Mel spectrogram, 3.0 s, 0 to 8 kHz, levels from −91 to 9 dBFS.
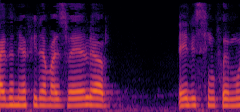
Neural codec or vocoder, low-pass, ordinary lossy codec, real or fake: codec, 16 kHz, 2 kbps, X-Codec, HuBERT features, trained on balanced general audio; 7.2 kHz; MP3, 32 kbps; fake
